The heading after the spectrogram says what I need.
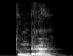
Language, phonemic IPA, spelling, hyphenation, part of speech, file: Dutch, /ˈtun.draː/, toendra, toen‧dra, noun, Nl-toendra.ogg
- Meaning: tundra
